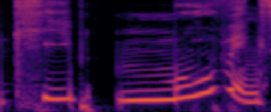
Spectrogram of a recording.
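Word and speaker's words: Keep Møving: Hun er nemlig ude med, hvad jeg kan kalde et musikalsk cirkelspark, der hedder Keep Moving, skal det udtales. Men hun staver det med ø, altså ligesom mø, ikke?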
